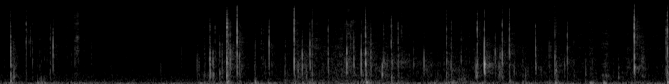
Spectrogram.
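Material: Plastic.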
